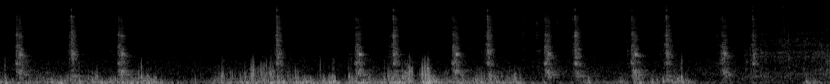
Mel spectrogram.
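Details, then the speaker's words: Old Ford tractor, key on, fuel on, in neutral: sharp irregular relay clicks about three a second with no cranking behind them; starter not engaging due to a poor connection, and it tried to turn over after connections were adjusted. "it does this sometimes you can hear the relay clicking but the starter's not"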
